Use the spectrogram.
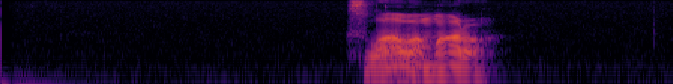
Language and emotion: Russian, neutral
